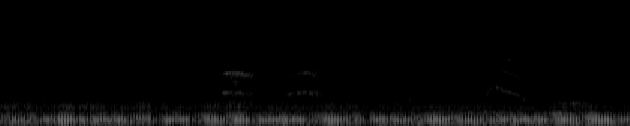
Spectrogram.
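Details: Steady, low purring from a mother cat moving her kitten after birth. Two soft, short mews come around three and four seconds, and a brief, descending high squeak is heard near the end.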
